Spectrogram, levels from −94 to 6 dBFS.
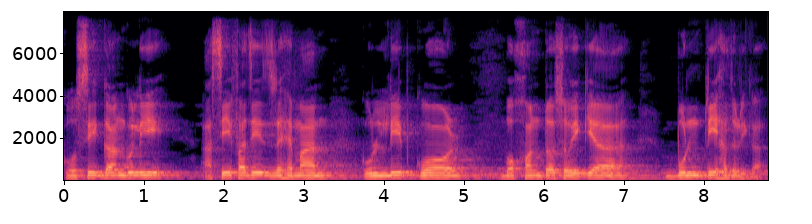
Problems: echo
